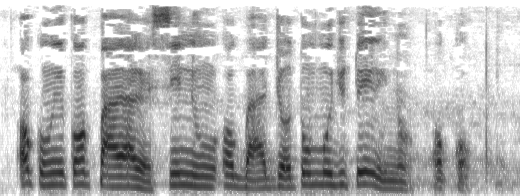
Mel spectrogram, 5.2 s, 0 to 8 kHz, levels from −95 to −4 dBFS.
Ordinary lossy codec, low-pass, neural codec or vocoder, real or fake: MP3, 32 kbps; 7.2 kHz; vocoder, 44.1 kHz, 128 mel bands, Pupu-Vocoder; fake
